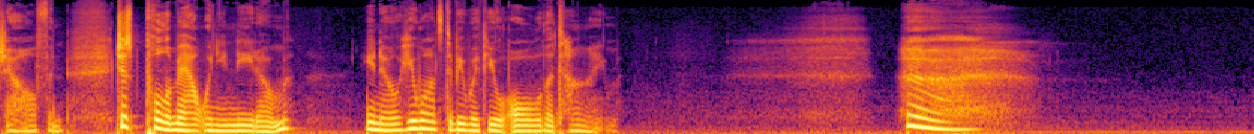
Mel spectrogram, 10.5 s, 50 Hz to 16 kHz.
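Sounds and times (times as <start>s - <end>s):
speech: 0.0s - 5.2s, 7.5s - 8.3s
heavy exhale with a voiced falling groan: 6.3s - 8.8s.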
